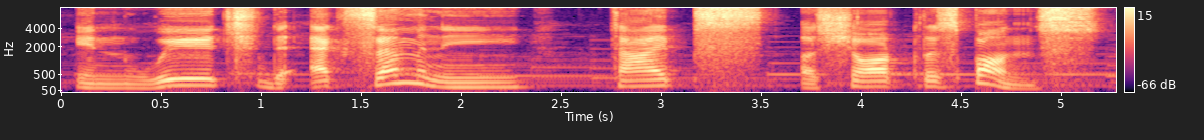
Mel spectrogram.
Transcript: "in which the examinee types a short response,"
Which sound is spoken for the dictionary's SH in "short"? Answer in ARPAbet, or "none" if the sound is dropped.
SH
